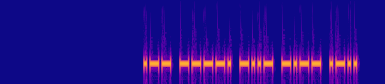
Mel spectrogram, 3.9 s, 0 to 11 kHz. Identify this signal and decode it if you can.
Morse code, heard as a keyed tone, about 40 wpm, 700 Hz. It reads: W9XYL
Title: USA Call Signs - 5 Characters - Repeated 2x - 40wpm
